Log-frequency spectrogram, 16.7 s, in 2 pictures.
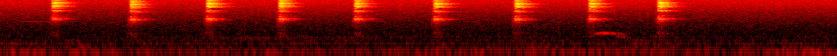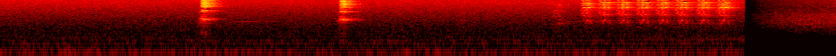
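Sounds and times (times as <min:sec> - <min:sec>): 
kestrel calling: 0:00.5 - 0:06.8, 0:14.1 - 0:15.8.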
